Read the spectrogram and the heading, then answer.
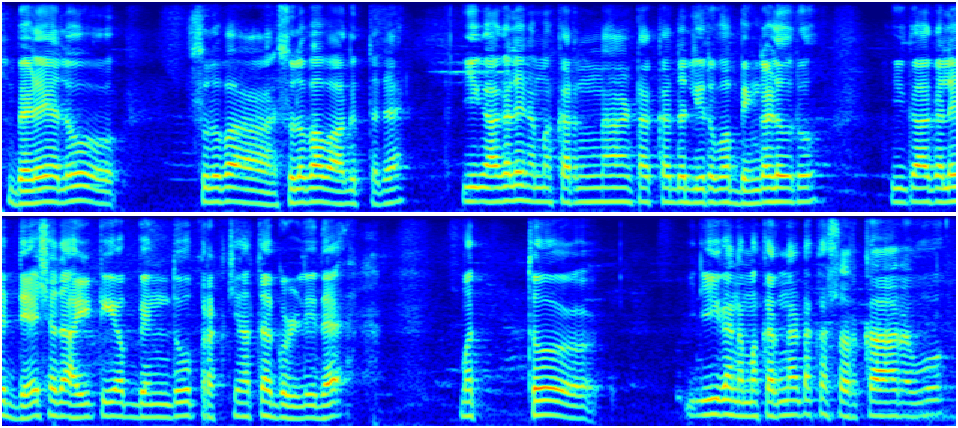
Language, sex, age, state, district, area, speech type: Kannada, male, 18-30, Karnataka, Bangalore Rural, urban, spontaneous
